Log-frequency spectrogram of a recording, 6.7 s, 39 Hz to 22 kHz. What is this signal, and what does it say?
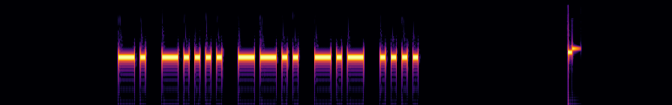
Morse code, heard as a keyed tone, about 23 wpm, 700 Hz. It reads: N6ZKH
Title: USA Call Signs - 3x Character Spacing - 22wpm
